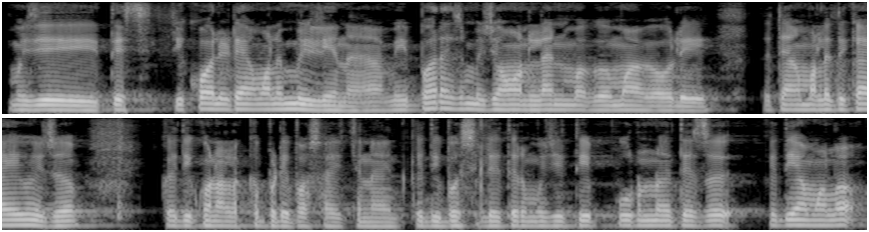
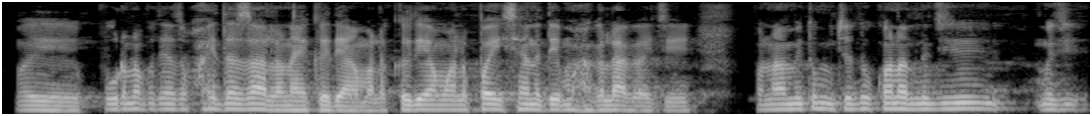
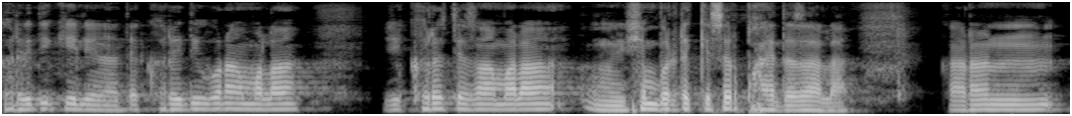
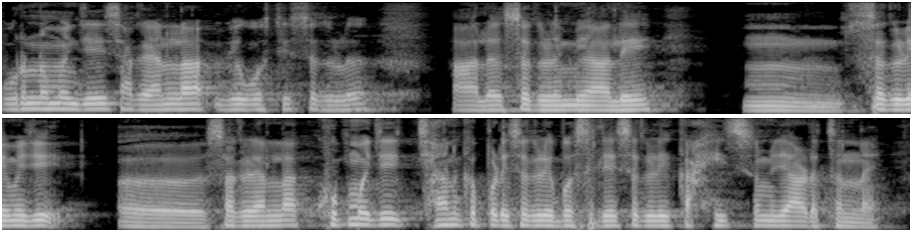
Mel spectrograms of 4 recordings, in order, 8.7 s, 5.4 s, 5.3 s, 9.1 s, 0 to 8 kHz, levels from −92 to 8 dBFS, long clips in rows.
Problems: constant background noise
